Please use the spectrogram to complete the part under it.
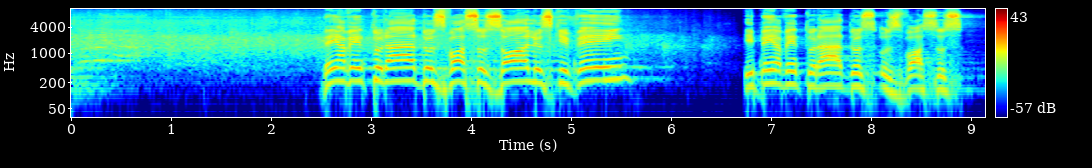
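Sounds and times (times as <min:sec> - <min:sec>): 
audience applauding: 0:00.0 - 0:03.5, 0:05.1 - 0:06.6
speech: 0:02.5 - 0:05.7, 0:06.7 - 0:09.0.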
